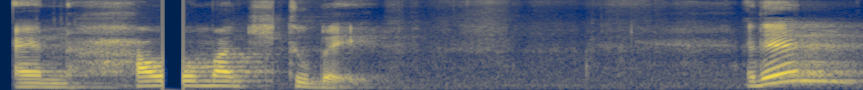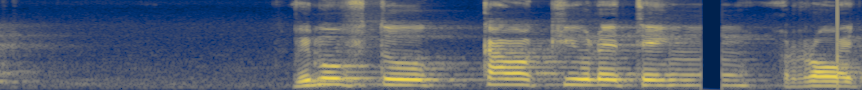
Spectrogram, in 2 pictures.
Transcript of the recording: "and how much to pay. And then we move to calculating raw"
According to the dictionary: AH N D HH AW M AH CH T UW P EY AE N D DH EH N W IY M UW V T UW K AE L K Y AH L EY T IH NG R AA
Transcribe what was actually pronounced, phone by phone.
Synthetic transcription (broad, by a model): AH N HH AW M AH CH T UW B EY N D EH N W IY M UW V T UW K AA L K Y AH L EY T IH NG R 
